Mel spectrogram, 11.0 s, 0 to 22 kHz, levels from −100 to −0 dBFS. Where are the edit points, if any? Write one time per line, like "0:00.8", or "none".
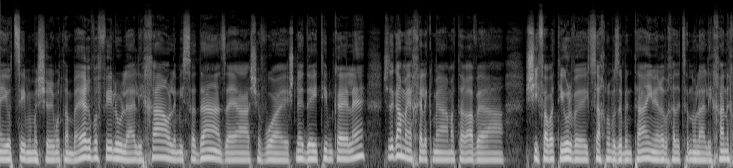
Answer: none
